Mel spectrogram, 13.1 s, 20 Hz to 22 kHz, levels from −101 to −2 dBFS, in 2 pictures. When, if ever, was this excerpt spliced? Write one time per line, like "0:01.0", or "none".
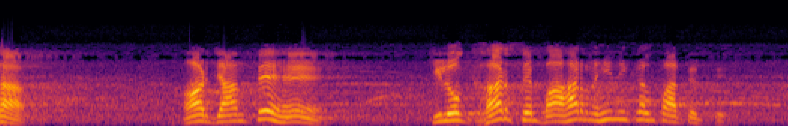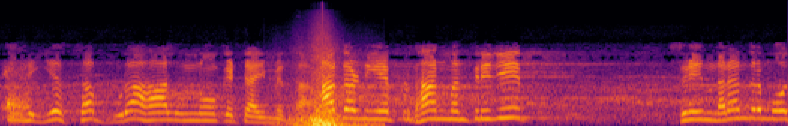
0:09.3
